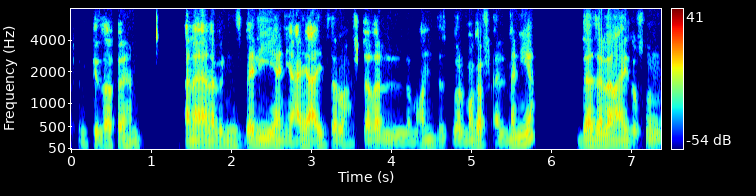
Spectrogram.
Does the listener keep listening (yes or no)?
yes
